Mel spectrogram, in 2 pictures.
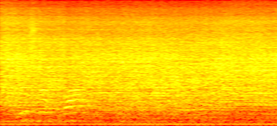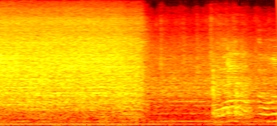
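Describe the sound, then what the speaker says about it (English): A buffing wheel spins steadily in a guitar workshop, a loud continuous whir with a steady low hum that drops briefly near the end before picking back up. "Okay, so I got my buffing wheel going."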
